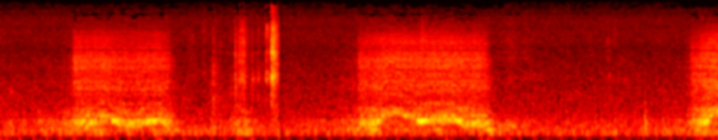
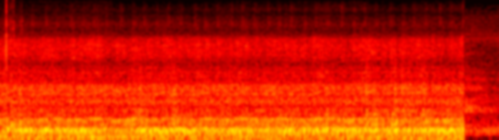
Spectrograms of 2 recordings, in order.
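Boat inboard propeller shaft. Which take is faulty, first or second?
first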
